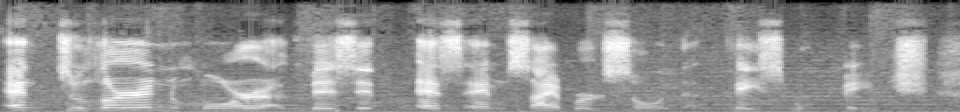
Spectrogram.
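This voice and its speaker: The speech comes at a very slow pace. Music plays in the background. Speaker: esports shoutcaster. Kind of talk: esports shoutcasting / event presenting.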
